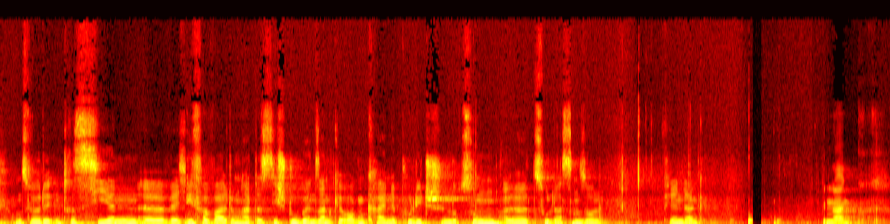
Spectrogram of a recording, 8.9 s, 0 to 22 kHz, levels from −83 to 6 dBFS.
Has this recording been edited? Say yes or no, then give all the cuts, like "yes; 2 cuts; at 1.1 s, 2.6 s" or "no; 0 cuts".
yes; 1 cut; at 1.9 s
